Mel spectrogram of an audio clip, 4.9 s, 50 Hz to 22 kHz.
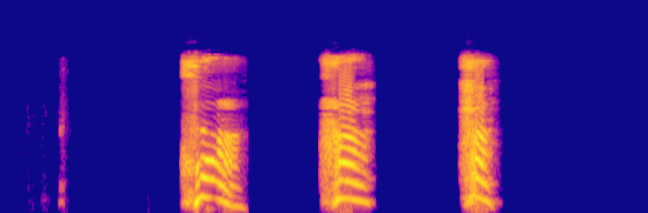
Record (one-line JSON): {"exhalation_length": "4.9 s", "exhalation_amplitude": 28057, "exhalation_signal_mean_std_ratio": 0.33, "survey_phase": "beta (2021-08-13 to 2022-03-07)", "age": "18-44", "gender": "Female", "wearing_mask": "No", "symptom_sore_throat": true, "symptom_onset": "12 days", "smoker_status": "Never smoked", "respiratory_condition_asthma": false, "respiratory_condition_other": false, "recruitment_source": "REACT", "submission_delay": "3 days", "covid_test_result": "Negative", "covid_test_method": "RT-qPCR", "influenza_a_test_result": "Negative", "influenza_b_test_result": "Negative"}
